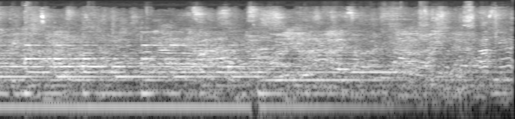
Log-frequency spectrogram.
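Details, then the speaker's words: Simulated age-related hearing loss (presbycusis): muffled, indistinct conversation blended with background noise and music, showing loss of high-pitched sounds and poor separation of speech from noise. "así suena aproximadamente una conversación para las personas con alguna pérdida auditiva relacionada con la edad y así la misma conversación para un niño o una adolescente"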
